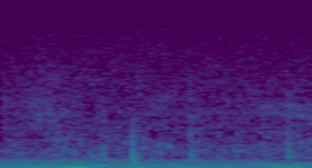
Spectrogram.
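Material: Nothing is struck.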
